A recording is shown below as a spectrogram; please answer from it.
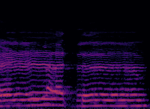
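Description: Two women singing a Jewish Malayalam synagogue song (pallippattu) in a chant-like style, with long, steady held notes in two phrases and a short break about a second in.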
